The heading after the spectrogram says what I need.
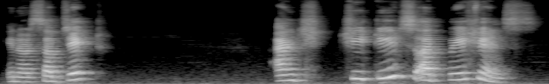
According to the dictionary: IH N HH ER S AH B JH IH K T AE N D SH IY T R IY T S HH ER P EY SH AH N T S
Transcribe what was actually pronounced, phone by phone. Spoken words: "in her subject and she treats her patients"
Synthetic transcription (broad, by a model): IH N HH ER S AH B JH IH K T AE N D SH IY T IY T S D P EY SH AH N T S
